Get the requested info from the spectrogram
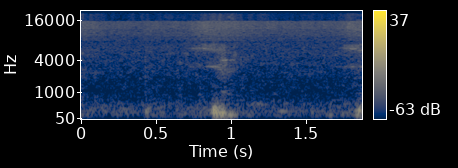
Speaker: my dog's snoring in the background if you guys hear it grunting and [ __ ]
